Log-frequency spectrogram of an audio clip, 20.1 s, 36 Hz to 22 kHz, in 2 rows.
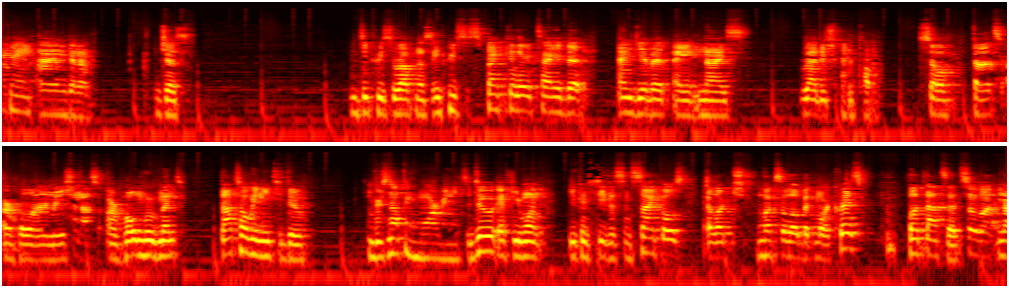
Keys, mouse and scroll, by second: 0.2-6.7 drag, 8.3 scroll, 8.9 space, 10.2 space, 10.6 space, 11.0 space, 12.9-13.7 scroll, 13.7 space, 14.0 space, 15.9 click.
